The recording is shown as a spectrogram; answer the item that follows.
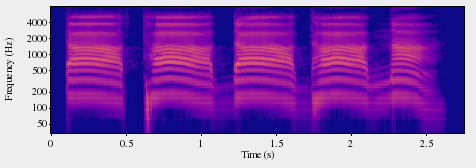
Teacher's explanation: सब में जीभ जो है आपकी दांत को स्पर्श करे तो दंत आपके ताथ दादा ना हो गए ठीक है कंठ से का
